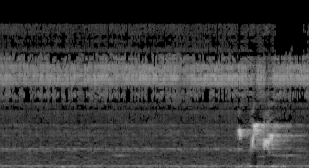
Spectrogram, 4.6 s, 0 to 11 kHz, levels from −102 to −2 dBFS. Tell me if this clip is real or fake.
fake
